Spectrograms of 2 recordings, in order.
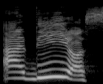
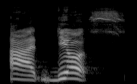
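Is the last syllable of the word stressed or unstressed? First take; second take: unstressed; stressed. First: The stress is not on the last syllable. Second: The stress is on the last syllable. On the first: The speaker calls it wrong. "dass du nicht adios sagst" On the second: The speaker calls it right. "die Silbe mit dem O muss betont werden"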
